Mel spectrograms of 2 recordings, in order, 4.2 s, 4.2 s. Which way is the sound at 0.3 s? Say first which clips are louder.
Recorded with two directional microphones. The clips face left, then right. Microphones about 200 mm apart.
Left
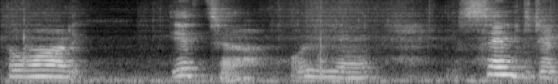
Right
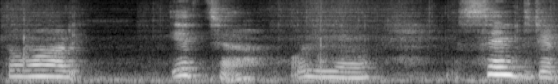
Right 3 dB; 15° right (ahead or behind).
